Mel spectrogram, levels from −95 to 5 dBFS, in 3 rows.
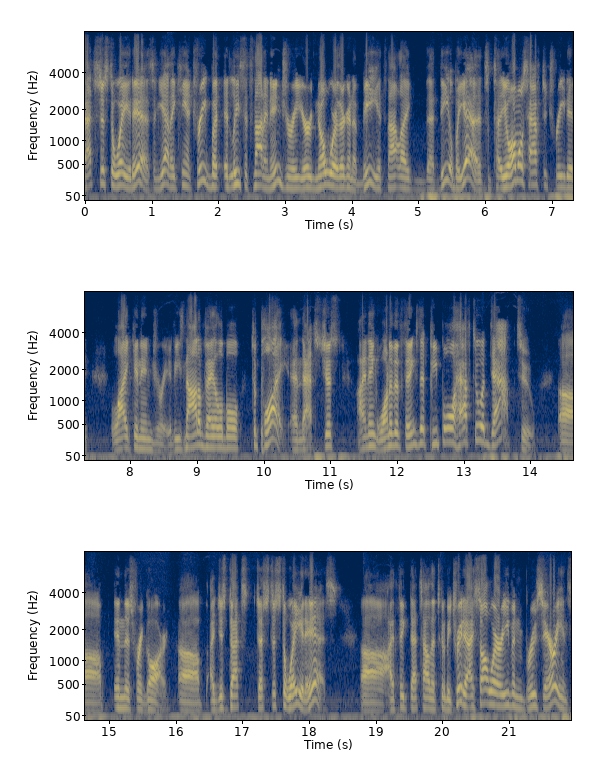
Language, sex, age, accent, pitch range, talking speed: English, male, 40-59, American, 145-185 Hz, 250 wpm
